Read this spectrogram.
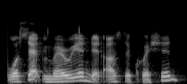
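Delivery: ordinary talk, nothing marked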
